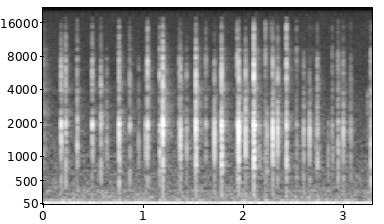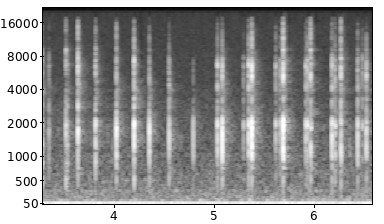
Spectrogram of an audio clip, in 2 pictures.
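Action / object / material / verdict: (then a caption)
tap / plastic handheld game cartridge / plastic / none. Fingertips or nails tap rapidly and unevenly on a plastic Kirby's Dream Land 2 Game Boy cartridge, making a long series of sharp, dry, bright clicks that die away almost instantly. A steady low hum runs underneath throughout.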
